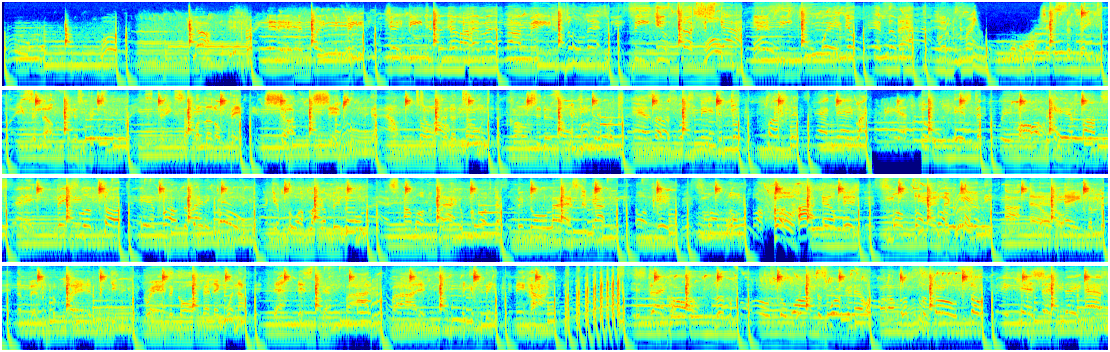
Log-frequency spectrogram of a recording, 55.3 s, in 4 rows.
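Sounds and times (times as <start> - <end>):
guitar: 0.0 - 55.2.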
